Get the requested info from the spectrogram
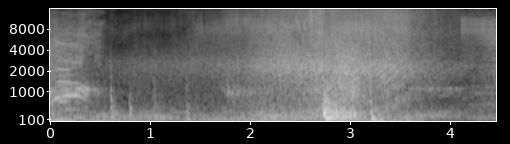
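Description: Film soundtrack: tense music, with a loud hissing whoosh about three seconds in as a marine distress flare goes off.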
